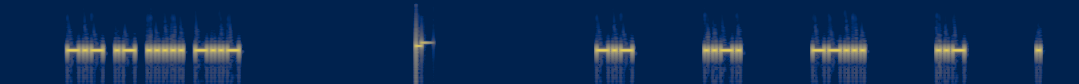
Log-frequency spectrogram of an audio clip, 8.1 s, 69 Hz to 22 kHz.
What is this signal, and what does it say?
Morse code, heard as a keyed tone, about 40 wpm, spaced as for 19 wpm, 700 Hz. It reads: KA5X KF7UE
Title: USA Call Signs - 6x Character Spacing - 40wpm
